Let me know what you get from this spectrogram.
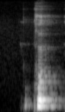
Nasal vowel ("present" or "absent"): absent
